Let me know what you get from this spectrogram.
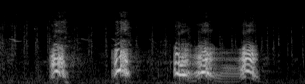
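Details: Two German Shepherds attacking a lawnmower while it moves; five loud harsh barks in quick succession, about one every half second, the middle two nearly run together.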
